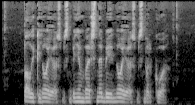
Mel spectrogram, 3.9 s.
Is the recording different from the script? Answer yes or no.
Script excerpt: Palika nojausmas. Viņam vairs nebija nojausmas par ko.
no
